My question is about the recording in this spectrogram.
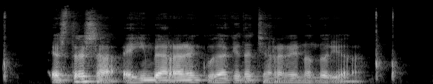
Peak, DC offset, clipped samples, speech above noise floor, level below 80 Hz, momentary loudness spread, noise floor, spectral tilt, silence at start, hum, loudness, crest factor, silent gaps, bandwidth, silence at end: -2 dBFS; under 0.1%; under 0.1%; 20 dB; -50 dBFS; 18 LU; -38 dBFS; -6 dB/octave; 0.05 s; none; -19 LUFS; 18 dB; none; 16 kHz; 0.4 s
